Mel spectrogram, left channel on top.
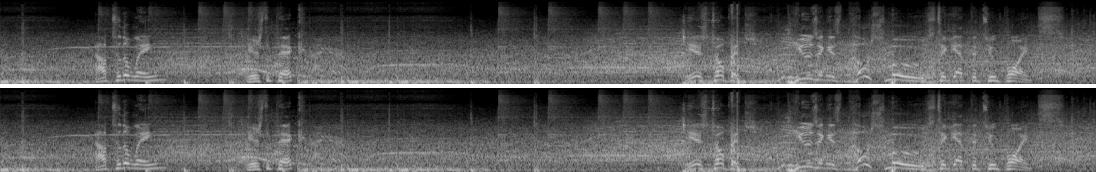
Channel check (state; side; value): identical; both; correlation 1.00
